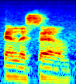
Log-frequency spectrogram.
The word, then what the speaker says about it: Telecel: So Telcel, Chelsea FC, NEC, and Claro, which is weird because Okay, you're not Telcel, pronouncing that first one right. It's Telecel. Telecel. Okay.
